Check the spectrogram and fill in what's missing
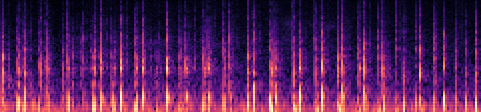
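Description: A white-bezel glass-and-aluminium iPad tablet, thin and solid, is held upright near the mic and tapped rapidly on its screen and back with fingertips and nails. The result is a quick, steady stream of short, dry clicks and soft knocks that stop almost instantly, each with a low, thumpy body and a bright clicky edge.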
